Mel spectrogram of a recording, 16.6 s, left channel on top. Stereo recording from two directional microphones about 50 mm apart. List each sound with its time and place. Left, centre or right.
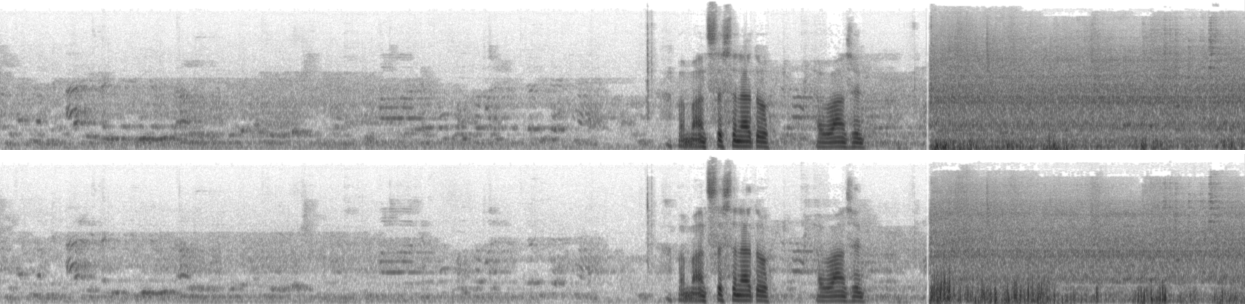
9.0 s a man's voice: centre
12.4 s vehicle: centre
